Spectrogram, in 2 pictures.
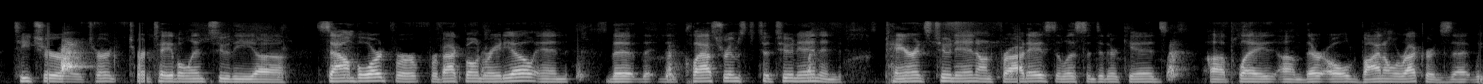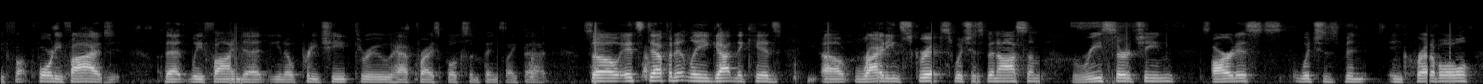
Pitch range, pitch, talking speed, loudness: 125-145 Hz, 130 Hz, 150 wpm, -22 LUFS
